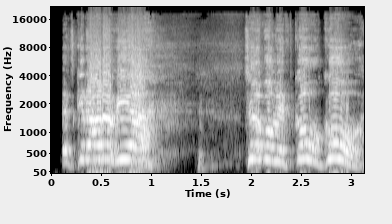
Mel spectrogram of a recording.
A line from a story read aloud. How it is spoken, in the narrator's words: Flint just yells out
